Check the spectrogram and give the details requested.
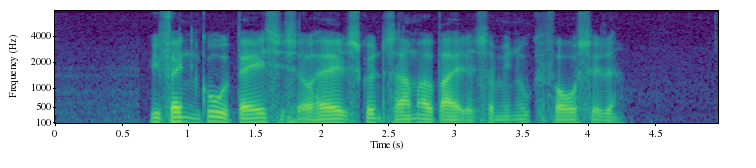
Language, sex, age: Danish, male, 41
